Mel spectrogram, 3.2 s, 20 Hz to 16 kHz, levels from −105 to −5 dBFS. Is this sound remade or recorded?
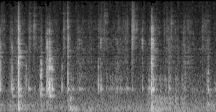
remade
